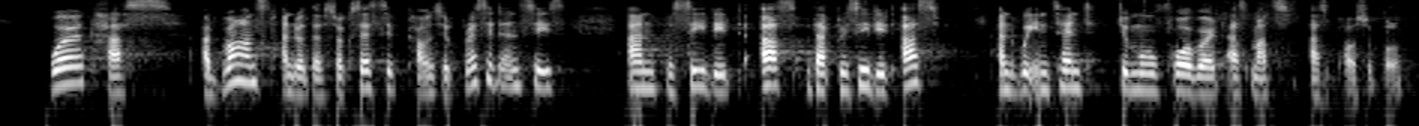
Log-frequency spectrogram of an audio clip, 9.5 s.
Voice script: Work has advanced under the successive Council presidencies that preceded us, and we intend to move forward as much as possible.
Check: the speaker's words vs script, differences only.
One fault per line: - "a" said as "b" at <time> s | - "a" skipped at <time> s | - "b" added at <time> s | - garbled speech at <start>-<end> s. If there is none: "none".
none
